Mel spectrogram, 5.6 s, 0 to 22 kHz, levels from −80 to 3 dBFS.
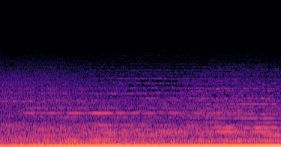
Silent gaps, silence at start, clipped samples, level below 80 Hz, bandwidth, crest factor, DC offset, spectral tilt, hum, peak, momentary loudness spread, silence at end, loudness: none; 0 s; under 0.1%; -36 dBFS; 7.6 kHz; 12 dB; 10%; -8.5 dB/octave; none; -12 dBFS; 4 LU; 0 s; -31 LUFS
